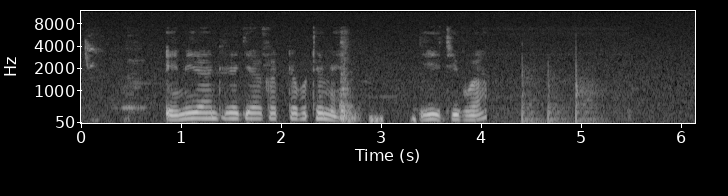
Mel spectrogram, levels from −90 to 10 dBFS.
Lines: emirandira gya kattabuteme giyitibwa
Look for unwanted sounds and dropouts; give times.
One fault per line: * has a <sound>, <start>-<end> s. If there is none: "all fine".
* has a thud, 4.4-5.3 s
